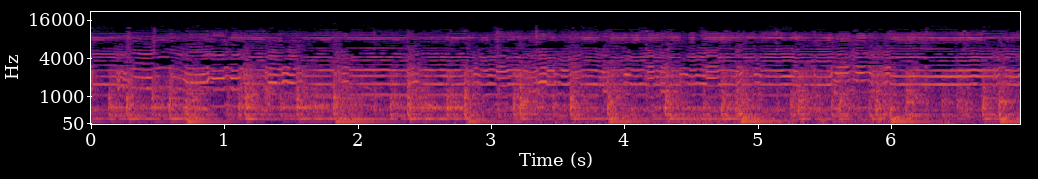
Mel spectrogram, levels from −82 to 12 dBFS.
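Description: Brief smeared blips at 0.30, 2.81, 4.21 and 6.48 s mark jumps forward in the sound, each losing roughly a tenth of a second or so, about 0.15 s at 2.81 s, nearer a third at 6.48 s. These are compressed frames skipped: whole frames went unplayed, and overlapping neighbours soften each join.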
